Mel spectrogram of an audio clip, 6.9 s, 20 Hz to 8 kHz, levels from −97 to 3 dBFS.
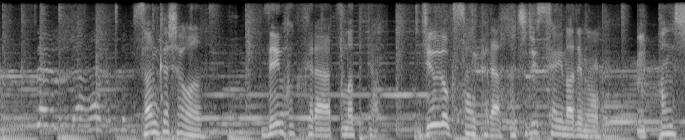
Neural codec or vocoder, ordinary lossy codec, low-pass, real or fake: codec, 16 kHz, 2 kbps, X-Codec, HuBERT features, trained on balanced general audio; none; 7.2 kHz; fake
